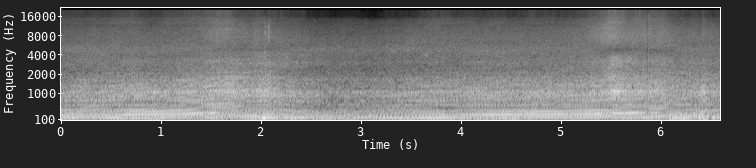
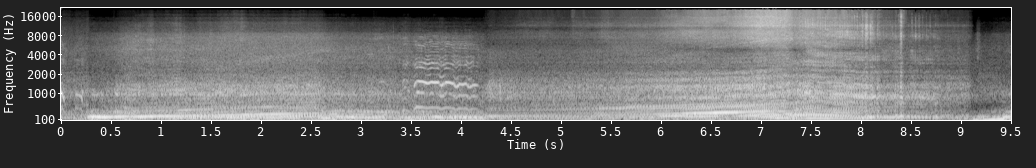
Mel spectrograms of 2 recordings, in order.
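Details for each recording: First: Camaro SS freshly fitted with twin turbos, after fixing a mass air sensor that was not reading: the engine pulls cleanly at about quarter throttle with a rising whoosh as boost builds; turbos spool normally and it runs far better. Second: Twin-turbo Camaro SS V8 on a bad untuned setup, no wastegate reference: stumbles and surges, lumpy at low speed, and stalls; rough running blamed on the poor tune, with transmission trouble also noted.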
